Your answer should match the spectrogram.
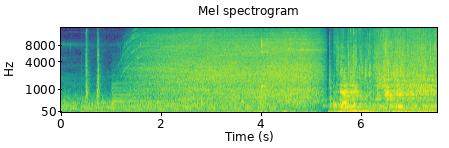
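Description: Tap water runs hard into a sink while a vape clearomizer is rinsed, making a loud, even rushing hiss that lasts a few seconds, stops abruptly, then resumes with splashing.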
